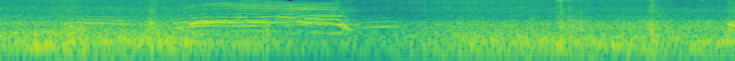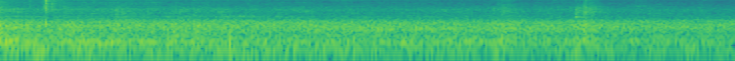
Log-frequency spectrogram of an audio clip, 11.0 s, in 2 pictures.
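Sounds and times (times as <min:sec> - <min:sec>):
wheels clicking over rail joints: 0:00.0 - 0:07.7, 0:09.1 - 0:10.9
diesel train running past: 0:00.0 - 0:11.0.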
